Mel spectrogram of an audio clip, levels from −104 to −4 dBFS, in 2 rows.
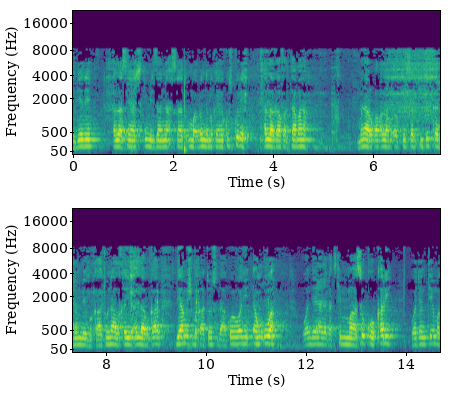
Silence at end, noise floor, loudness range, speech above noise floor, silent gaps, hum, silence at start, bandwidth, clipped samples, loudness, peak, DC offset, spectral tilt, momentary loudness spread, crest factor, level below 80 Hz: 0 s; -39 dBFS; 2 LU; 21 dB; none; none; 0 s; 8.8 kHz; under 0.1%; -18 LUFS; 0 dBFS; under 0.1%; -5 dB/octave; 11 LU; 18 dB; -54 dBFS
